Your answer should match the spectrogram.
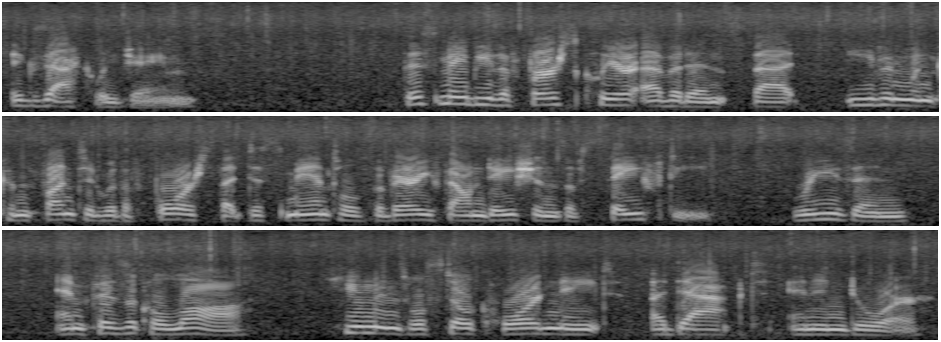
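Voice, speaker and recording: A man playing a solemn, measured radio news anchor delivering formal scripted commentary during an apocalypse. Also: medium pitch, lightly acted. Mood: solemn, earnest. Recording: dull lo-fi audio with rain noise.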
